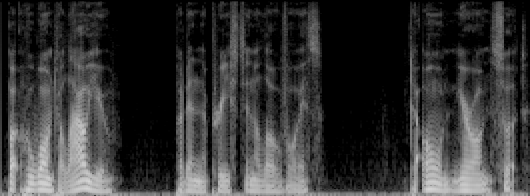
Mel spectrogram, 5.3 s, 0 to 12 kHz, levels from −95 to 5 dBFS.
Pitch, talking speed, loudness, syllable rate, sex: 100 Hz, 205 wpm, -19 LUFS, 5.3 syllables/s, male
